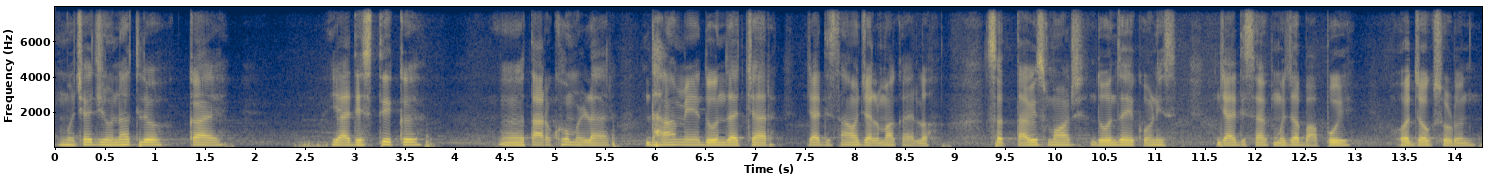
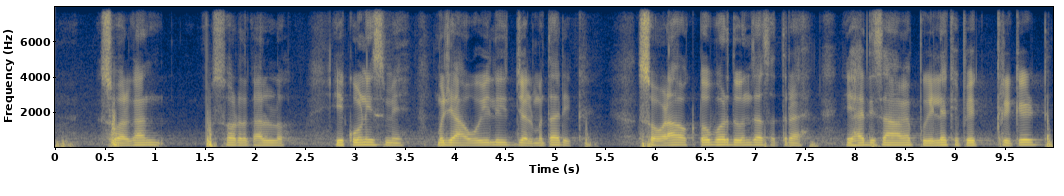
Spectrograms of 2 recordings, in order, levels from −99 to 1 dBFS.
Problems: constant background noise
